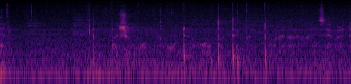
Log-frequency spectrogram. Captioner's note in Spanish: Susurra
